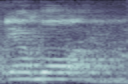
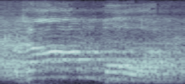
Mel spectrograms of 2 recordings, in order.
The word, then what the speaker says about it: Gamboa: your last name gambo gambo gambo gambo lang Yano you are pronouncing your last name incorrectly it's not G open your mouth use your articulators say it again once more pollution in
